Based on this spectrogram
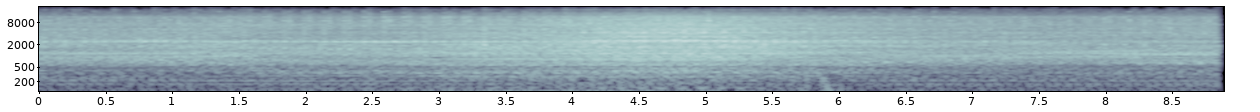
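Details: Subaru EE20 diesel at steady idle after bearing-bed repair with new D16T aluminium-alloy beds; even, regular diesel clatter with no heavy knock, bottom end sounds sound.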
